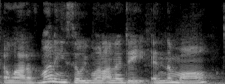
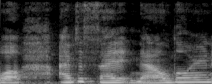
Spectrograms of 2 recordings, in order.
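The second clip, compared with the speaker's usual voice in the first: mock voice of a 16-year-old boy. Recounting confronting him, she mimics his reply in a 16-year-old voice. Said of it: "in his very like 16-year-old voice".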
